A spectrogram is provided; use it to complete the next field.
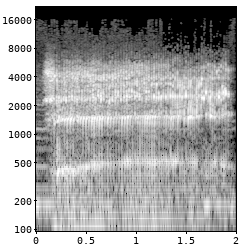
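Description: A long, loud burp rumbles continuously for about two seconds, deep and resonant with a sustained croaking tone, with no talking over it.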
